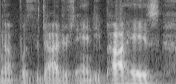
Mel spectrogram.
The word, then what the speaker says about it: Pages: was the Dodgers Andy peses I did pronounce it Pages um which was completely my fault I did not know as peses but I do know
